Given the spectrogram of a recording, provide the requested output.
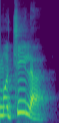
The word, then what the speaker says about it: mochila: Fíjense, en mochila pasa lo mismo que con prestigio. La sílaba tónica es la penúltima, chi.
